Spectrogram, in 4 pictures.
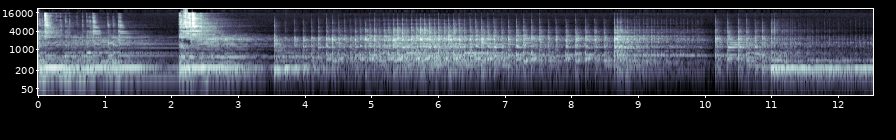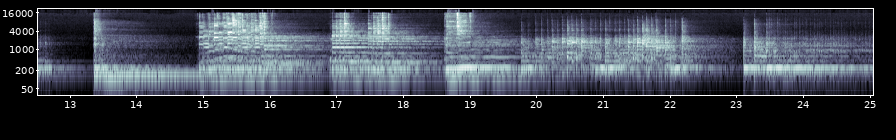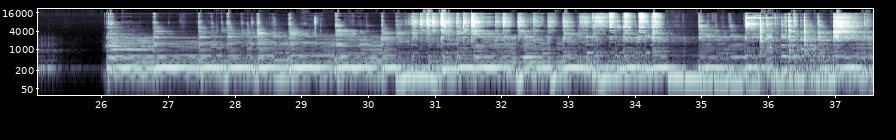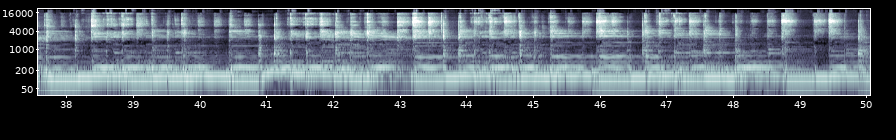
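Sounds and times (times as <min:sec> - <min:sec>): plucked string music: 0:00.0 - 0:06.2, 0:14.9 - 0:20.8, 0:26.0 - 0:50.0
heavy bass line: 0:30.2 - 0:50.0.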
